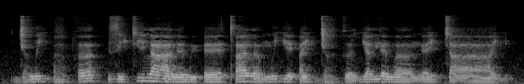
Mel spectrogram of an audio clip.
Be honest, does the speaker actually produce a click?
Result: no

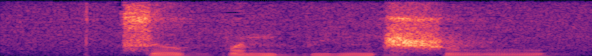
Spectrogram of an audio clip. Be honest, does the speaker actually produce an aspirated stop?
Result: no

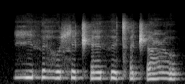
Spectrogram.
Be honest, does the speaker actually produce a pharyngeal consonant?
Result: yes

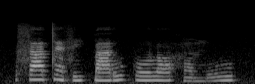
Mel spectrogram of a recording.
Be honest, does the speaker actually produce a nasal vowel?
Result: yes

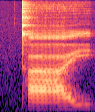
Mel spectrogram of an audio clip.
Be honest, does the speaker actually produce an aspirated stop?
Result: yes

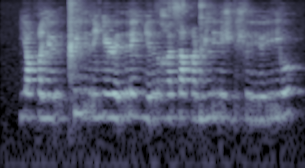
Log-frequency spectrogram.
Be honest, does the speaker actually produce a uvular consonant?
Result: yes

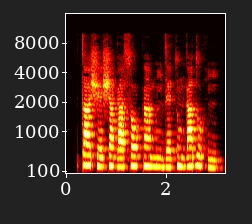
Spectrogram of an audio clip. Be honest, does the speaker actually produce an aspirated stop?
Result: no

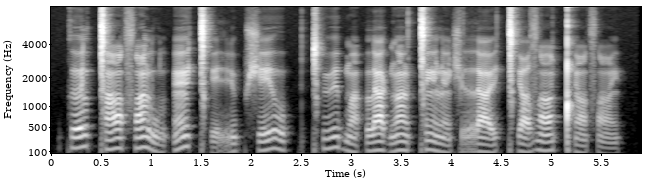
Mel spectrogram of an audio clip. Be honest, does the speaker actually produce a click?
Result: yes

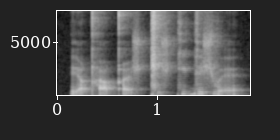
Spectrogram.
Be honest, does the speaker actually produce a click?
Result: yes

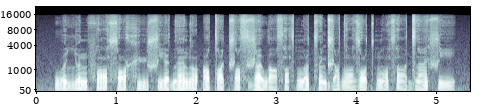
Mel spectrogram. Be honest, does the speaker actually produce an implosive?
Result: no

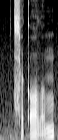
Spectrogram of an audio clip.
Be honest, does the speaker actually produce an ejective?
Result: yes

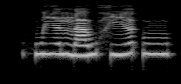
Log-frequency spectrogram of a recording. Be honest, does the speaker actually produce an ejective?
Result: no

